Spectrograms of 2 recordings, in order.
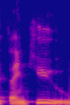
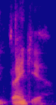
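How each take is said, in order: First: Said in the usual way. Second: "thank you" with the "you" reduced to a quick "ya", Southern style; Southern "thank you" ending in a soft "ya". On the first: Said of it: "we say thank you in the South". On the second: Shown as a demonstration. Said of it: "I don't talk like this".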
